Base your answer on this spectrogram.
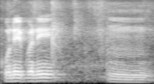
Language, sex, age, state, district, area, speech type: Nepali, male, 18-30, West Bengal, Darjeeling, rural, spontaneous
